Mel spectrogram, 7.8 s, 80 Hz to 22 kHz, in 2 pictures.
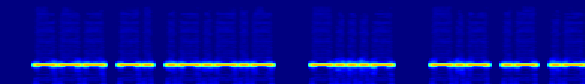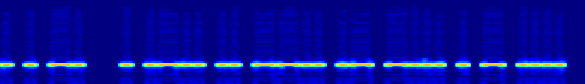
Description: Morse code, heard as a keyed tone, about 30 wpm, 1000 Hz. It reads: ON. <BT> KAREN ELIZABETH
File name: qotdfiles / 30wpm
